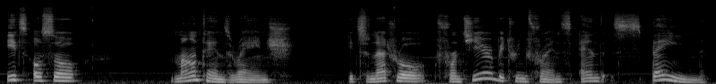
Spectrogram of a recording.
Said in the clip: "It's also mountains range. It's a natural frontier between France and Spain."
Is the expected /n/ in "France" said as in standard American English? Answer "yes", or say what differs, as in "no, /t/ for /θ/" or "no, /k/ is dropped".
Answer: yes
